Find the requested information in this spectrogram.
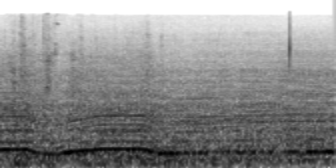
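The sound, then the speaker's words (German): Race car engine in the video game Trackmania, a steady buzzing drone whose pitch dips briefly and recovers as the throttle is eased and opened again, over a constant noisy roar. “Ui, so, und einmal über den Hügel drüber. Gas wegnehmen, Vollgas wiedergeben.”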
